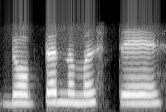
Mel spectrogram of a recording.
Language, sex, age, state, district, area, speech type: Hindi, male, 45-60, Rajasthan, Jaipur, urban, conversation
